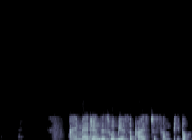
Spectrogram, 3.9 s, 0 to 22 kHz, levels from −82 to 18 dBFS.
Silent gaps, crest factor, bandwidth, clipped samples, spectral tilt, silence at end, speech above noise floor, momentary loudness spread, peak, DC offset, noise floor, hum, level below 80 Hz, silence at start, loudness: none; 18 dB; 4.3 kHz; under 0.1%; -3.5 dB/octave; 0.05 s; 63 dB; 9 LU; -2 dBFS; under 0.1%; -82 dBFS; none; -58 dBFS; 1.1 s; -19 LUFS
